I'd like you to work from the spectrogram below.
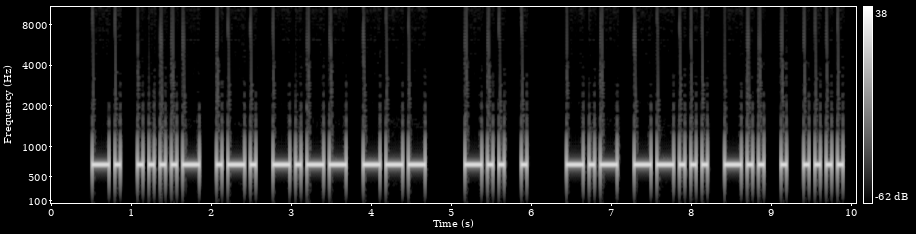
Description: Morse code, heard as a keyed tone, about 17 wpm, 700 Hz. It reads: N4RYO DE K7DEH
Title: USA Callsign DE Callsign - 5 Characters - 17wpm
